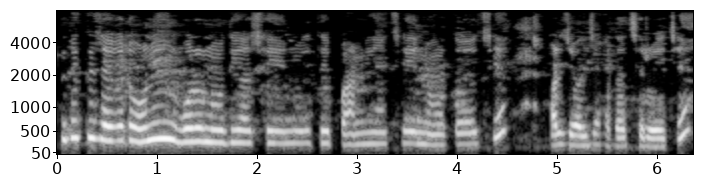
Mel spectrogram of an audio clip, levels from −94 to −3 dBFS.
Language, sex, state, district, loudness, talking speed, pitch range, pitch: Bengali, male, West Bengal, Kolkata, -16 LUFS, 160 wpm, 225-310 Hz, 255 Hz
